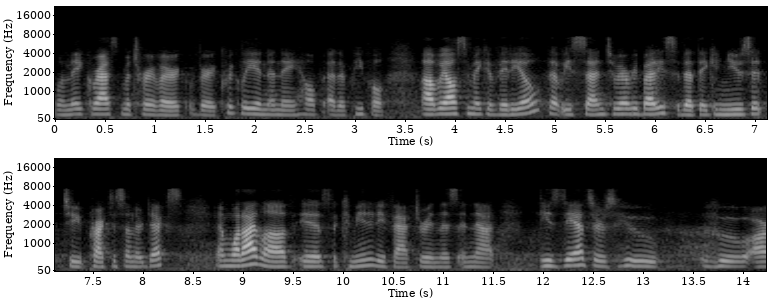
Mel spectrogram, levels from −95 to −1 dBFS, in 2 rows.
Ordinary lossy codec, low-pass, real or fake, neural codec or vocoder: AAC, 48 kbps; 7.2 kHz; fake; codec, 24 kHz, 0.5 kbps, DualCodec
